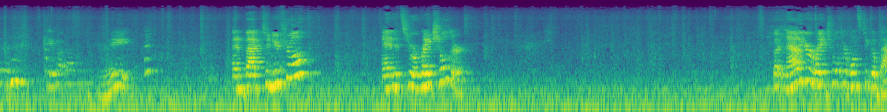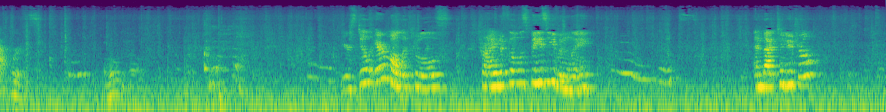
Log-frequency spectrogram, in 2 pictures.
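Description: A woman calls out instructions with animation.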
